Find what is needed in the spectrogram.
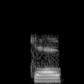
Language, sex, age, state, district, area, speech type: Kashmiri, male, 30-45, Jammu and Kashmir, Kupwara, rural, conversation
